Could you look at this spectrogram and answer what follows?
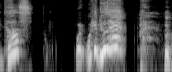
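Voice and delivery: high, shouted mock disbelief; mock amazed. Speaker reacting to the cussing, shouted mock surprise. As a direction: yelp it like you just got permission. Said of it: "I'm like".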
